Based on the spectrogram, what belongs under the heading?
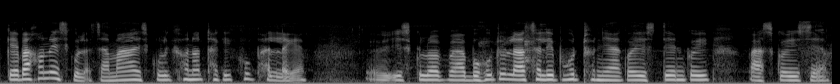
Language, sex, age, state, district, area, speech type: Assamese, female, 30-45, Assam, Dhemaji, rural, spontaneous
